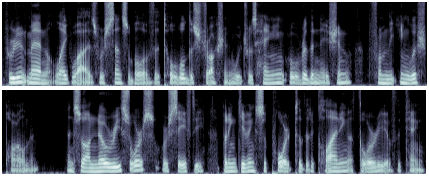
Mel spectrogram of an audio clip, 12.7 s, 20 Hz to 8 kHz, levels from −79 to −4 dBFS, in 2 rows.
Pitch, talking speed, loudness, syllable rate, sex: 145 Hz, 170 wpm, -19 LUFS, 5.5 syllables/s, male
